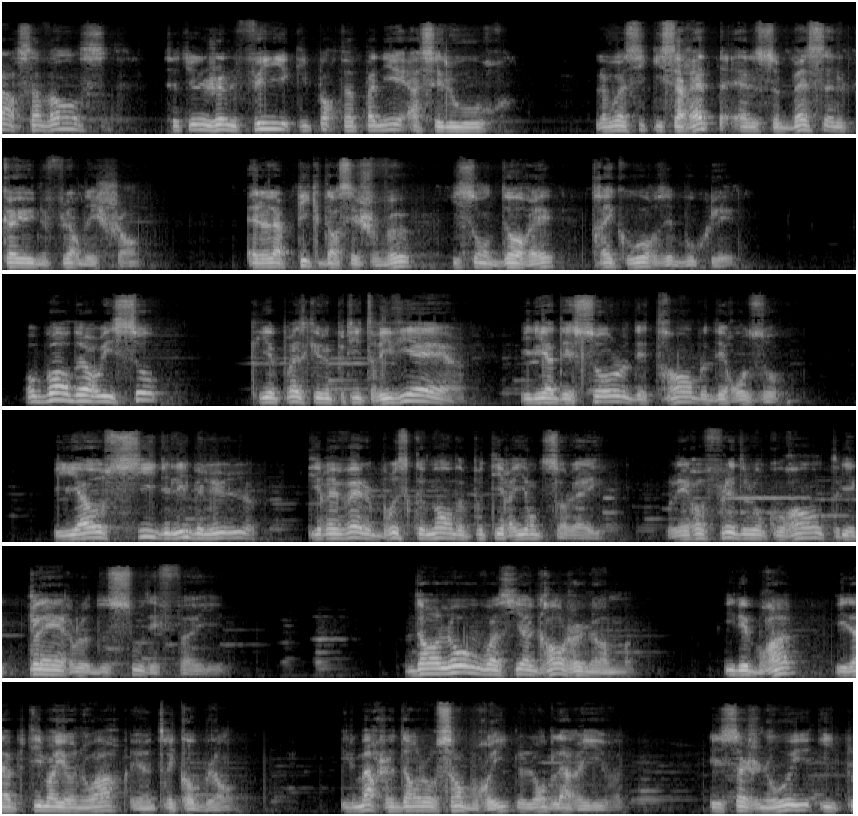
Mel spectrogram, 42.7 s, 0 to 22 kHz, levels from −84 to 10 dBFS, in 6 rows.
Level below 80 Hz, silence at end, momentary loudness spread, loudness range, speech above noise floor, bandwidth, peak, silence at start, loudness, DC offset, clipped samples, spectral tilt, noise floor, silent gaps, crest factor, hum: -66 dBFS; 0 s; 12 LU; 3 LU; 52 dB; 12.5 kHz; -4 dBFS; 0 s; -22 LUFS; under 0.1%; under 0.1%; -4 dB/octave; -74 dBFS; none; 20 dB; none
